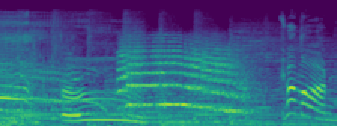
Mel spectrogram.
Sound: animal noises; elephant trumpets

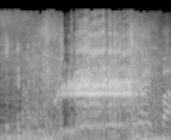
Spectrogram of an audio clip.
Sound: mega burp

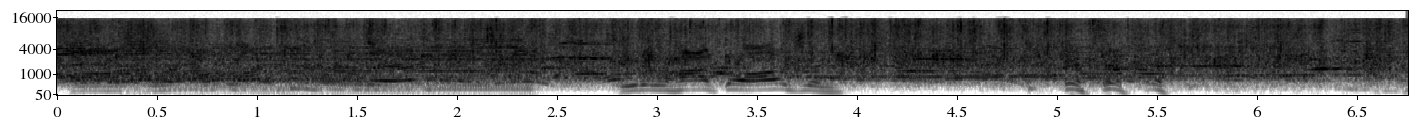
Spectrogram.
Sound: cheers and applause

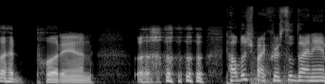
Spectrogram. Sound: giggles

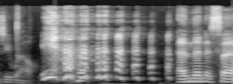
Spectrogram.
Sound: laughs

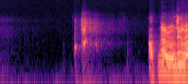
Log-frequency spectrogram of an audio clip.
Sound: slurps

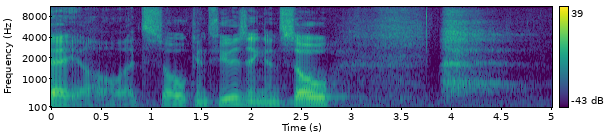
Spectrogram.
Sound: sighs

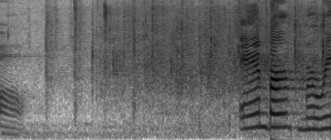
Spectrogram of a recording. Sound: audience claps

